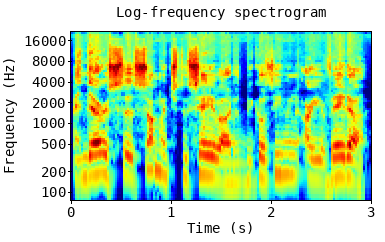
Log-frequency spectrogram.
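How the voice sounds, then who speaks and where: A middle-aged or older man from the Netherlands with a Dutch accent, explaining things in a measured, conversational way as an interview guest. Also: a little high, mellow. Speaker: podcast guest, academy director and author.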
